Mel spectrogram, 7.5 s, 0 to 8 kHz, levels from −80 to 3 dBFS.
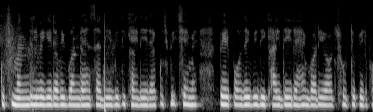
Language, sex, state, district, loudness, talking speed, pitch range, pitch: Hindi, female, Bihar, Saharsa, -14 LUFS, 265 wpm, 195-205 Hz, 200 Hz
